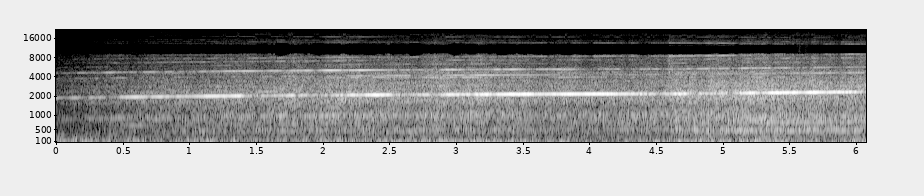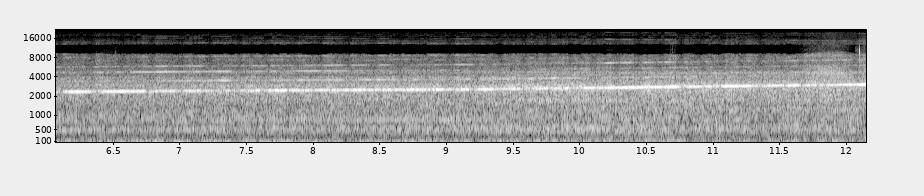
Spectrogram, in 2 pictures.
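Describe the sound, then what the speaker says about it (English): A Carenado SF 340 turboprop engine spools up in the Prepar3D flight simulator, a steady roaring whine with a rising tone that builds and holds loud throughout. "I'm saying start left engine, and that will go through all the procedures to get the engine started"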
